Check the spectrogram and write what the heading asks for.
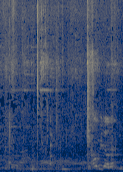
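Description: Near silence: faint distant voices, with a couple of soft clicks, one just under a second in and one near the end.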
